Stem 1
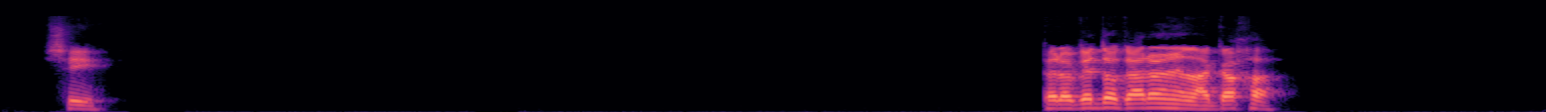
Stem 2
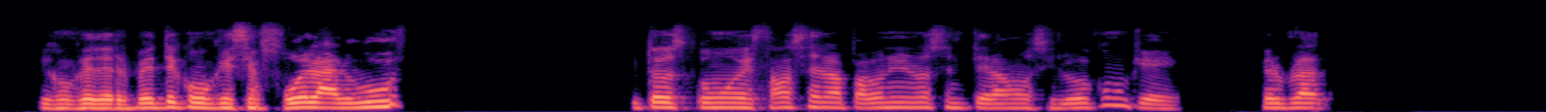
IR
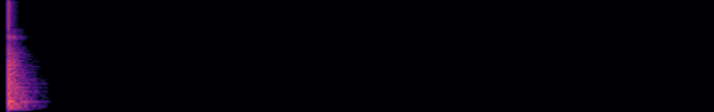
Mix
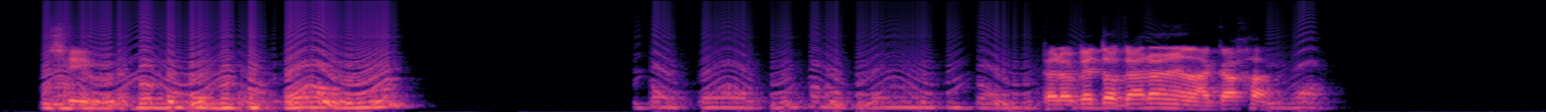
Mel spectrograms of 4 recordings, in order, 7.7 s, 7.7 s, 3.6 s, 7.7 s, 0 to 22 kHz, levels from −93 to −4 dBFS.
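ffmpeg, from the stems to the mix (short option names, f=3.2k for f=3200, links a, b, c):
-filter_complex "[0:a]volume=-1dB,asplit=2[a][b];[b]volume=-17.5dB[c];[1:a]acompressor=threshold=-24dB:ratio=6,equalizer=f=370:t=o:w=0.47:g=-15,acrusher=samples=42:mix=1:aa=0.000001:lfo=1:lforange=25.2:lforate=2.4,volume=-6dB,afade=t=out:st=2.19:d=0.4:silence=0.334965,asplit=2[d][e];[e]volume=-7dB[f];[2:a]atrim=start_sample=2205[g];[c][f]amix=inputs=2:normalize=0[h];[h][g]afir=irnorm=-1:irlink=0[i];[a][d][i]amix=inputs=3:normalize=0,alimiter=limit=-19.5dB:level=0:latency=1:release=431"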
